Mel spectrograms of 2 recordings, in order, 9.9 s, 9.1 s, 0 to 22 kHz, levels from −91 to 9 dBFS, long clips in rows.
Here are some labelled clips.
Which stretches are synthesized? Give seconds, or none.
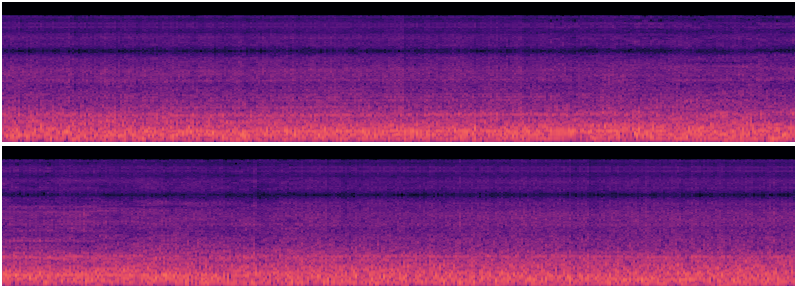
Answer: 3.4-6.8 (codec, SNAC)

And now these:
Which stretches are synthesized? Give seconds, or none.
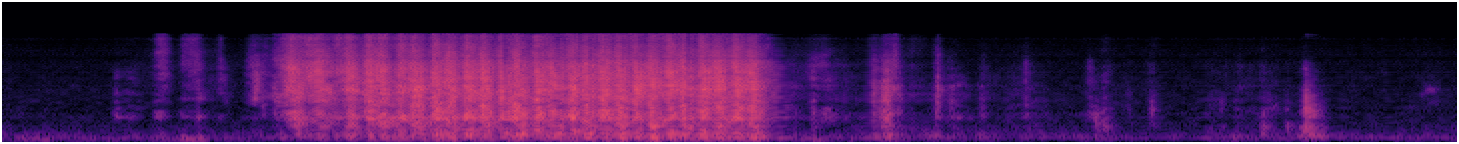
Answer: 0.0-9.1 (vocoder, Vocos)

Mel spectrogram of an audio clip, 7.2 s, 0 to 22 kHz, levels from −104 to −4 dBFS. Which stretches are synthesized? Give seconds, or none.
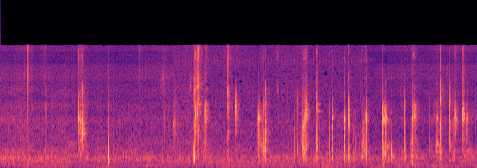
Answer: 0.0-2.6 (codec, SNAC); 5.5-7.2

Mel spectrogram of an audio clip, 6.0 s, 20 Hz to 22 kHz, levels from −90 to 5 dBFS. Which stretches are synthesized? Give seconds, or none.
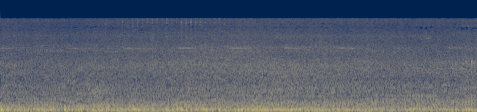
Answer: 1.0-2.9 (vocoder, Vocos)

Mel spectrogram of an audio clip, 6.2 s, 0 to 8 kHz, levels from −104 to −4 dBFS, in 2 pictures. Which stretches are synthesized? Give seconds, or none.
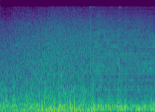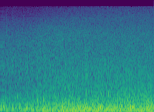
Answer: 1.9-3.2 (vocoder, HiFi-GAN)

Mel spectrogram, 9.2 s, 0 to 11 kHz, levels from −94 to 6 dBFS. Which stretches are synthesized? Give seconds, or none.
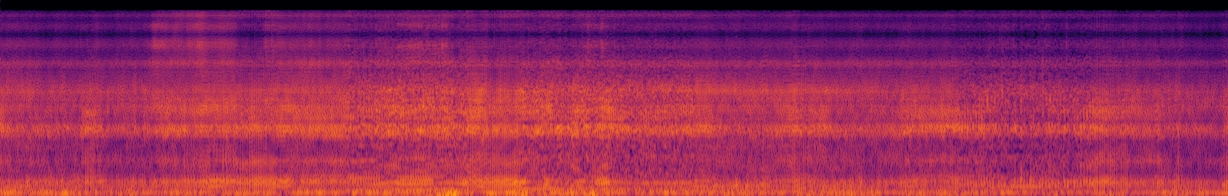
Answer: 0.0-2.6 (vocoder, Vocos); 3.5-3.9; 5.2-7.2; 8.2-9.2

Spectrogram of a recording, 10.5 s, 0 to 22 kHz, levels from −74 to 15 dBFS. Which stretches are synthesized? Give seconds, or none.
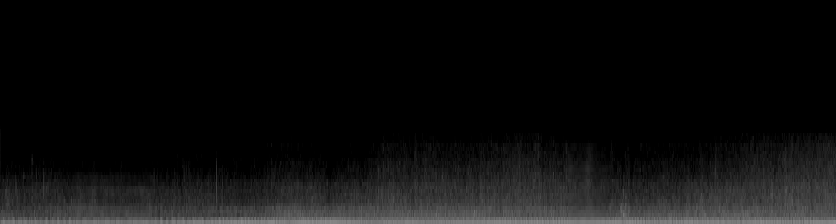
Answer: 0.9-1.9 (vocoder, Vocos); 7.1-7.6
